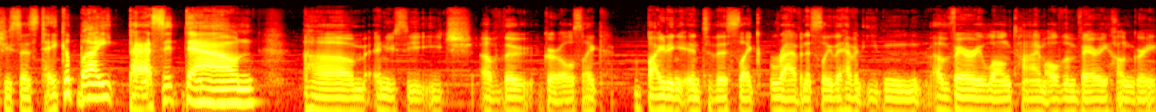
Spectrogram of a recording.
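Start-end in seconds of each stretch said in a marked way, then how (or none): 0.4-2.6 high, raised, motherly character voice. Narrating a story where the mother speaks to her daughters, in the mother voice. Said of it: "I gotta get the mother voice again".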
